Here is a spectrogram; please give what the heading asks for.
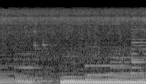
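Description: A loud, steady hiss of escaping air from a vehicle's tire blowout in Southeast Asia, rushing continuously over a low droning rumble that grows stronger about halfway through. No voices.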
